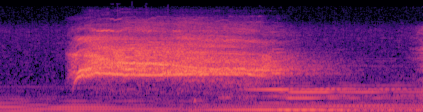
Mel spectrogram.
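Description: A loud, high-pitched shriek bursts in suddenly about a second in and fades away over about two seconds, over slow sustained ambient music notes.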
